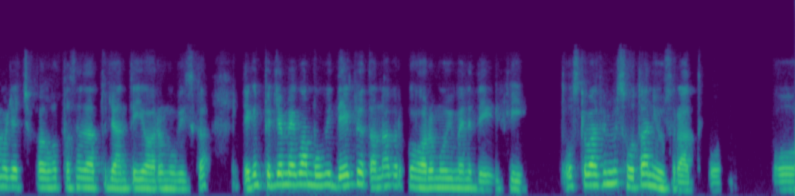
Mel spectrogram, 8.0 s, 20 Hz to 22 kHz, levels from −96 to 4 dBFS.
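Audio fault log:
No faults heard anywhere in this speech recording.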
